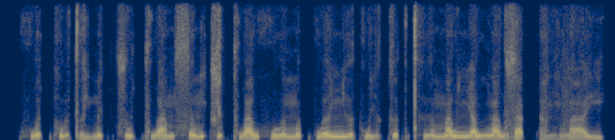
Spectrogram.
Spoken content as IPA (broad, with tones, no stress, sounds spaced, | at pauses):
h w ə˨˩ t̚ h ṵ˧˨ ə̯ t̪ ə̤˨˩ j m e˦˥ k̚ s u˨˩ t̚ k w a˨˦ m s ə˨˦ m t͡ɕ əː˨˩ t̚ k w a˧ w h w u˧ ə̯ m ə˦˥ p̚ h w əː˧ ɲ ɨ˧ ə̯ k w ḭ˧˨ ə̯ k əː˦˥ k̚ t̪ʰ ɨ˨˦ ə̯ m a˧ w ɲ a˨˦ w ŋ a˨˦ w z a˦˥ k̚ ʔ a̤˨˩ ŋ v a˨˦ j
